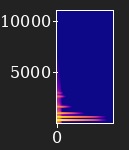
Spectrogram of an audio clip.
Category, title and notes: Instrument samples > Synths / Electronic
Synthesized pluck sound
pluck, additive-synthesis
